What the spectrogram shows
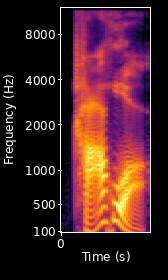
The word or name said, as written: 查获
